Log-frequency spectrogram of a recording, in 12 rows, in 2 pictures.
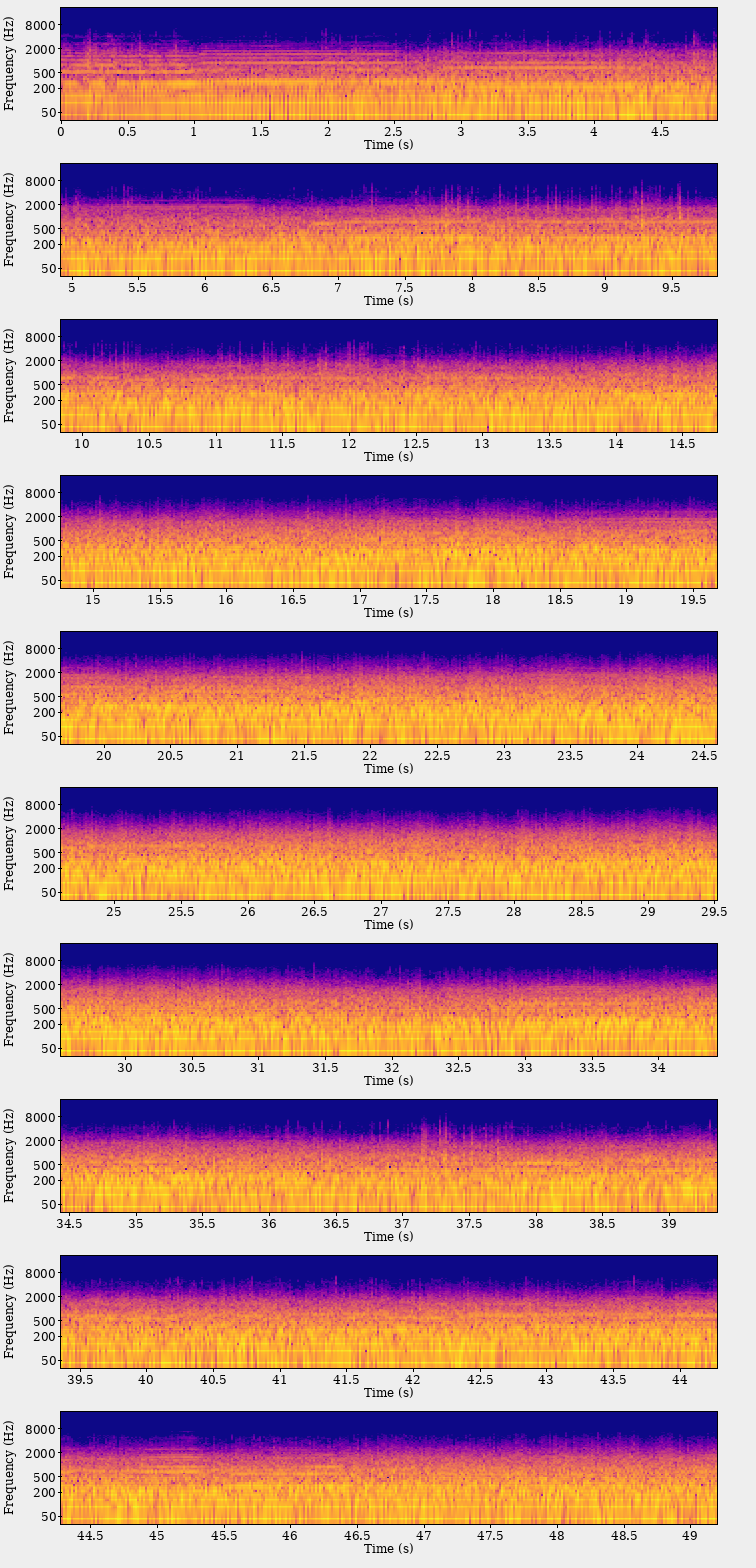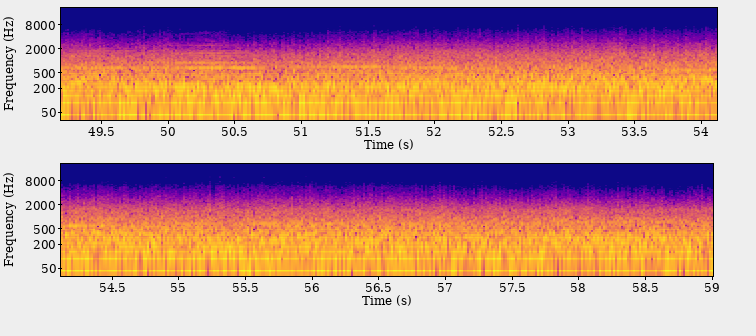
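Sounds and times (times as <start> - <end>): vehicle engine and road rumble: 0.0 - 59.0.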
